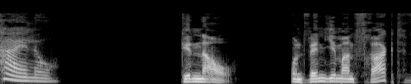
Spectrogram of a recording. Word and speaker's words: Hallo: Hallo, betont man so, Hallo, nicht Hallo.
